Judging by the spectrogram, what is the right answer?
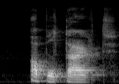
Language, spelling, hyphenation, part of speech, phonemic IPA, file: Dutch, appeltaart, ap‧pel‧taart, noun, /ˈɑ.pəlˌtaːrt/, Nl-appeltaart.ogg
- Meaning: apple pie, apple tart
